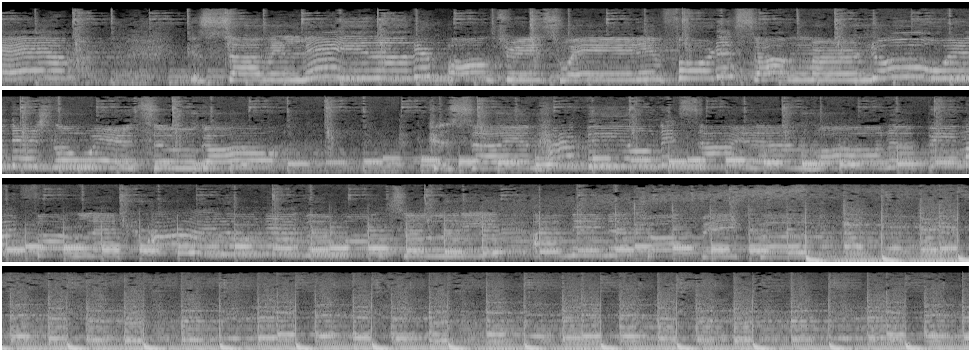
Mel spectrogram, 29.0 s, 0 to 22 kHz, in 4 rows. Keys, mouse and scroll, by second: 0.1 b, 1.7 g, 5.2 a, 6.7 b, 8.1 g, 11.3 g, 14.6 a, 16.3 b, 19.6 b, 21.0 e, 24.5 a, 25.6 b, 27.0 g.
